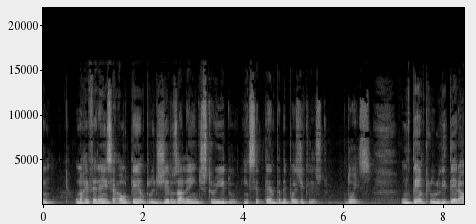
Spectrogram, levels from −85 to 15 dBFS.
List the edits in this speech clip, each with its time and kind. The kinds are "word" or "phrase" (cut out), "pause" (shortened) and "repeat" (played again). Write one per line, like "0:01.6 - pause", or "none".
none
